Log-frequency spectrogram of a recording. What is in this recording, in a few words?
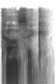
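"carsick", English, British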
